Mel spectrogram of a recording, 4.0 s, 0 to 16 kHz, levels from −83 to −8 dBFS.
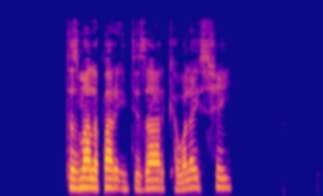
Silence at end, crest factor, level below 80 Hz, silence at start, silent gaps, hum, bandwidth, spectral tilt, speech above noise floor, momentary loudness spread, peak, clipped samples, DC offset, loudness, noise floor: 1.15 s; 22 dB; -76 dBFS; 0.85 s; none; none; 11.5 kHz; -6 dB/octave; 67 dB; 13 LU; -2 dBFS; under 0.1%; under 0.1%; -21 LUFS; -88 dBFS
